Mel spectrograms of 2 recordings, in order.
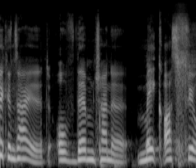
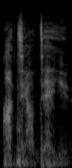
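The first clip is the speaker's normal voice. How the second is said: hushed, whispered telling-off; mock-scandalised whisper; 15 dB quieter, much faster than usual. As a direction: whisper it in mock outrage at auntie. Mock-outraged retelling of shop confrontation.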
